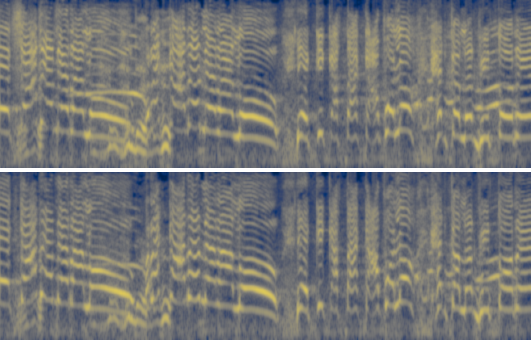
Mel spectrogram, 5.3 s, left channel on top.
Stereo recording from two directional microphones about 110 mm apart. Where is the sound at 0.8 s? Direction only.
45° right (ahead or behind).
